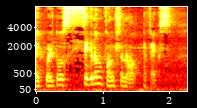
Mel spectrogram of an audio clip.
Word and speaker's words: signum: Now one last transformation we will go for, y equal to fx, y equal to signum function of fx.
